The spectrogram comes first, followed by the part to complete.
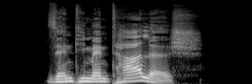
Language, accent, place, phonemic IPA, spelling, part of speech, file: German, Germany, Berlin, /zɛntimɛnˈtaːlɪʃ/, sentimentalisch, adjective, De-sentimentalisch.ogg
- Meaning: sentimental, emotional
